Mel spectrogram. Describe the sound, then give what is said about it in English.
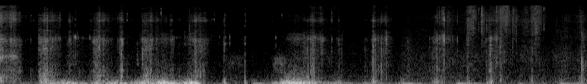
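Loud crunching of a crisp marshmallow snack being chewed, with repeated sharp cracks and heavier bursts of mastication around the second and third seconds, no talking. “They're so crunchy.”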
